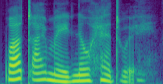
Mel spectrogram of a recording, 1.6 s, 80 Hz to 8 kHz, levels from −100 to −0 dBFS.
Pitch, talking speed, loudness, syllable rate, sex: 210 Hz, 185 wpm, -16 LUFS, 4.3 syllables/s, female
